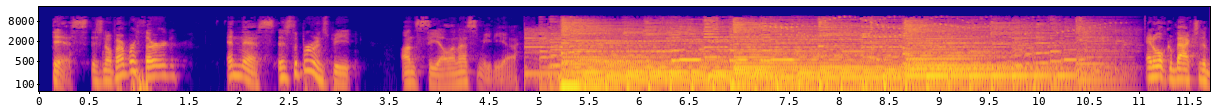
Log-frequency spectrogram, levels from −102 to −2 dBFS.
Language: English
